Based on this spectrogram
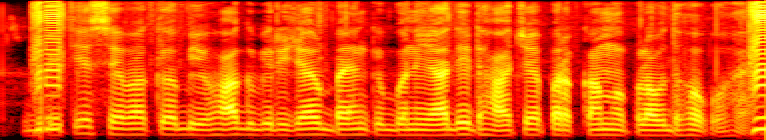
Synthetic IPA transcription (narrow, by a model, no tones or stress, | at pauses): biːt̪ijəseːwakebɪbʱaːɡbɪɾɪd͡ʒəɾbɛ̃ːŋkːebʊnijaːd̪iɖʱaːt͡ʃepəɾkəmʊpləbd̪ʱɦoːko̰ɦɛ̰ː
